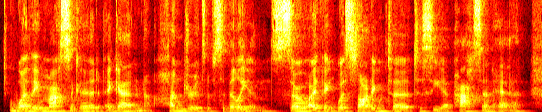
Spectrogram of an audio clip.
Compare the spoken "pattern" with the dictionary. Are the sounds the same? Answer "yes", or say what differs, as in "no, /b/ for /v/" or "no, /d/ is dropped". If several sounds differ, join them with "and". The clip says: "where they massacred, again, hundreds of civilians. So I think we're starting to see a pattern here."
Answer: no, /s/ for /t/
